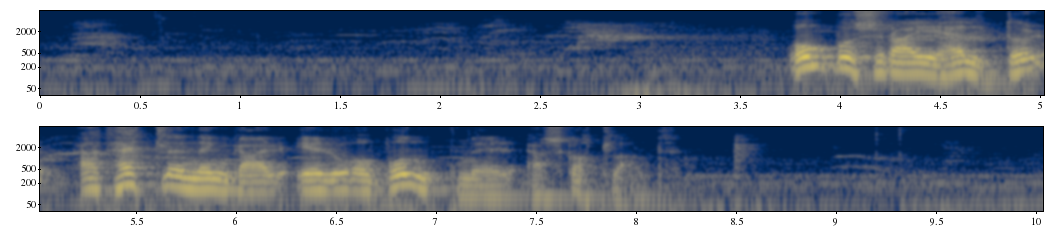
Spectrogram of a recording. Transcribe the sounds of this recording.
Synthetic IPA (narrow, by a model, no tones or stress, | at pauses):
ʊmbʊsɾajəɦɛlt̪ʊɾæt̪hɛht̪lɪnɪŋkaɹɛːɾʊɔbʊnt̪nɪɾa̰ːʋskɔt̪la̰nt̪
